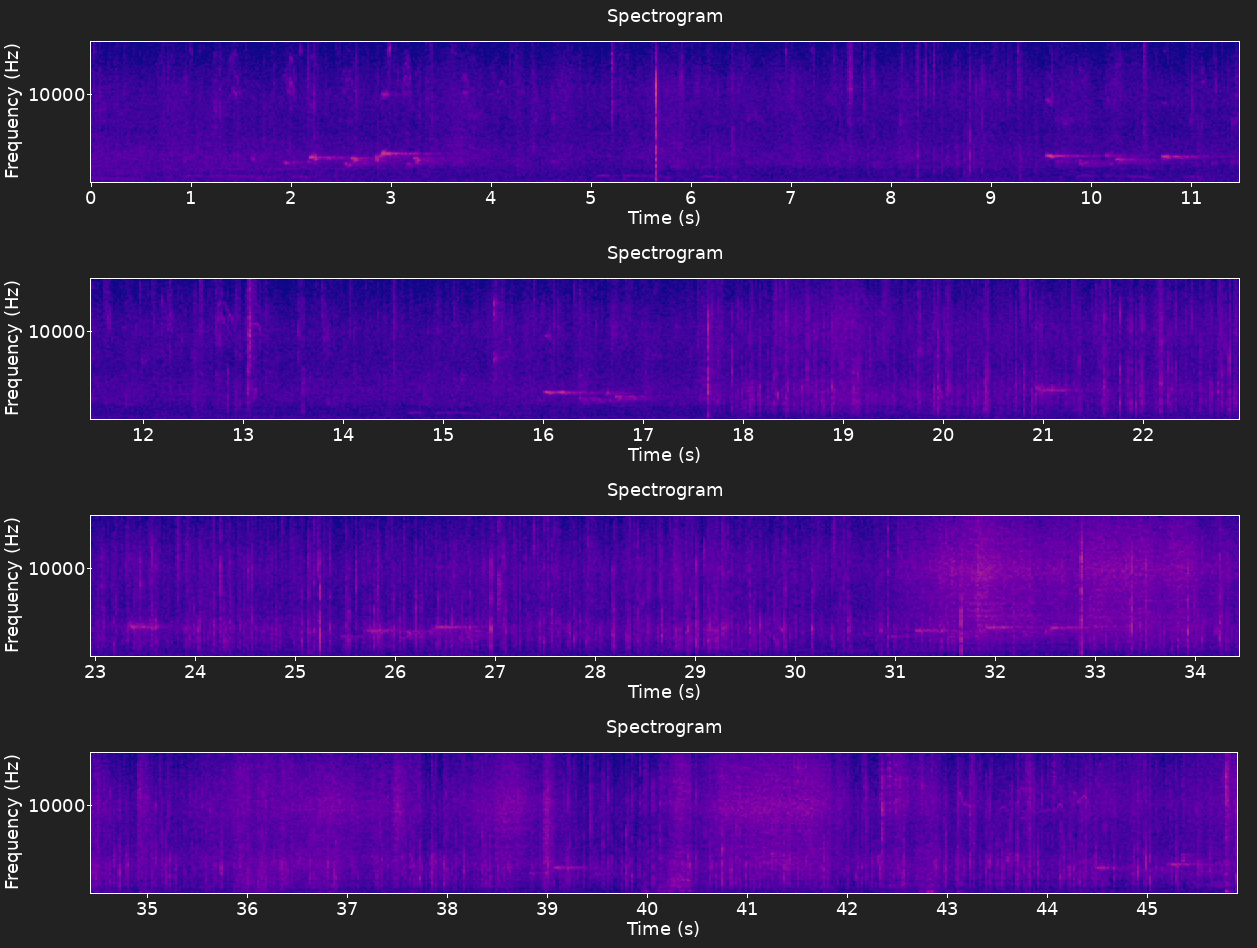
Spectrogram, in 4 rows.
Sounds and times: Rain 0:00.0 - 0:45.9
Road sweeper worker cleaning city side walk with broom 0:40.0 - 0:41.7

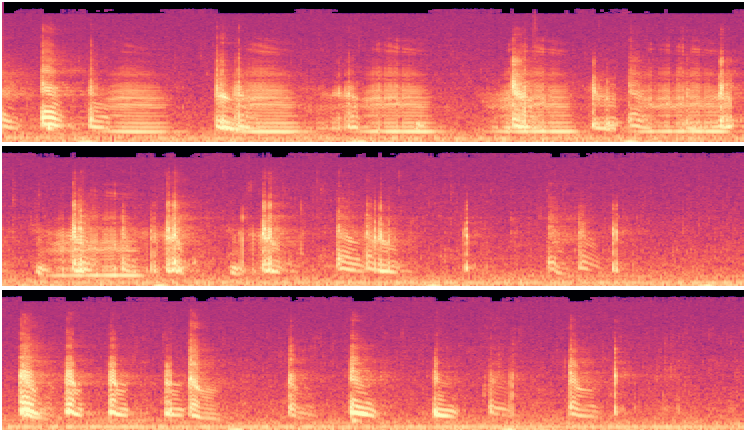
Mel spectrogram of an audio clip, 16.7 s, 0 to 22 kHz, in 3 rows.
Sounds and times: bullfrogs 0:00.0 - 0:16.7

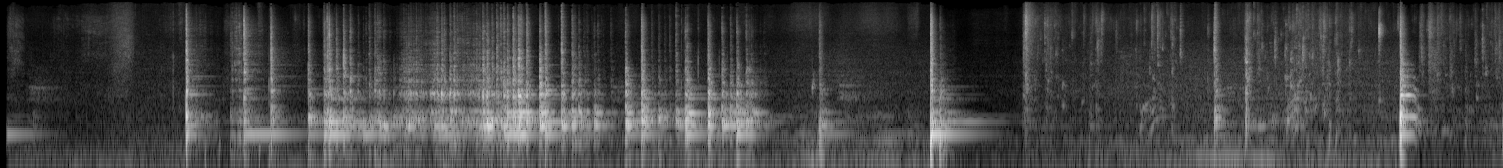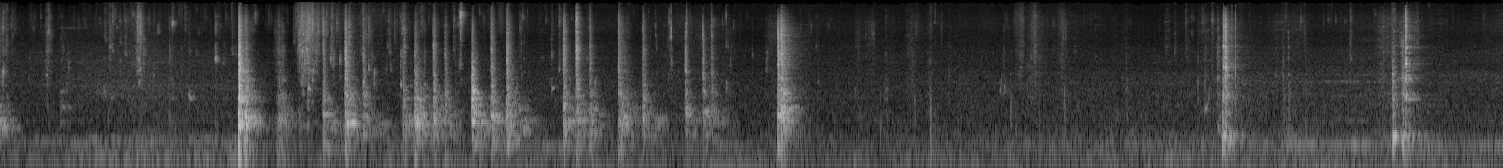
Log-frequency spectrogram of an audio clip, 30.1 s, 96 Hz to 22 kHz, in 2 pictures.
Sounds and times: Getting the water from the well 0:02.4 - 0:08.6
Getting the water from the well 0:10.2 - 0:23.4

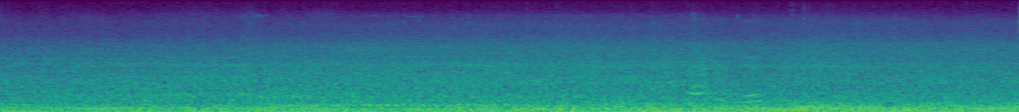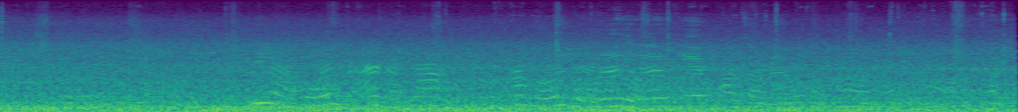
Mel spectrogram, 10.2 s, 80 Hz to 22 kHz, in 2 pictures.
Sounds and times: Wind 0:00.0 - 0:10.1

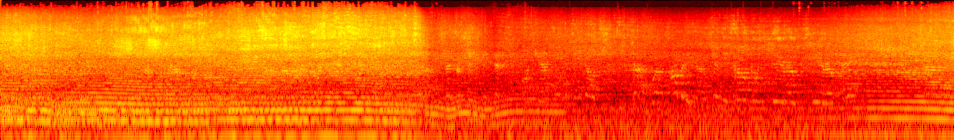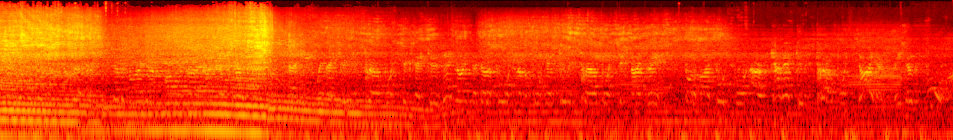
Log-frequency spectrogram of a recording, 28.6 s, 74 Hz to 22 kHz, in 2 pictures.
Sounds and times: commentary 0:00.0 - 0:28.6
motorcycle grand prix 0:00.0 - 0:28.6

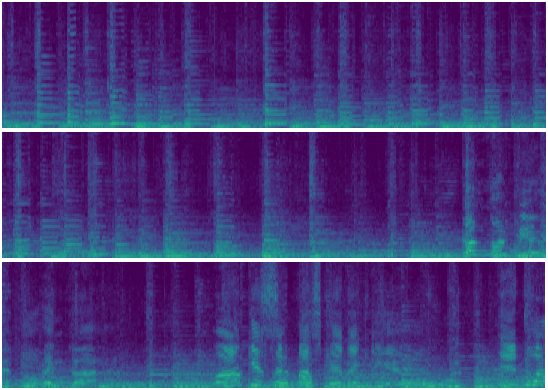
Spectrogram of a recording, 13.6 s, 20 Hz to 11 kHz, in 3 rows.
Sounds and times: Musiciens 0:00.0 - 0:13.5

